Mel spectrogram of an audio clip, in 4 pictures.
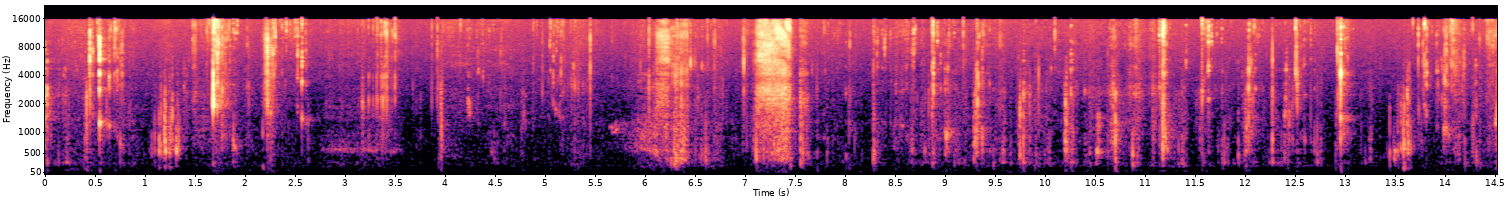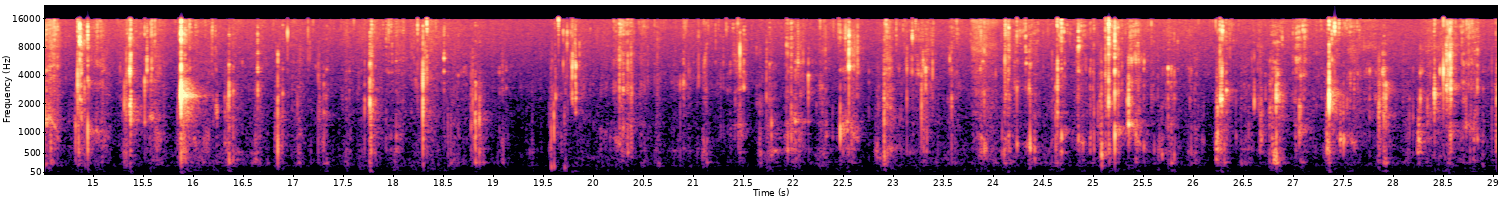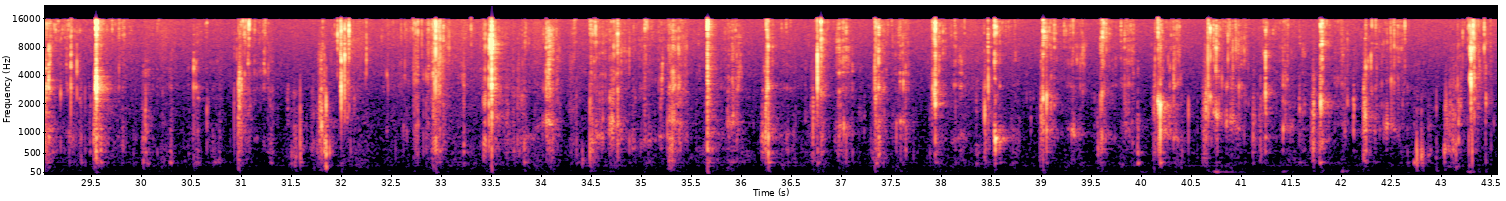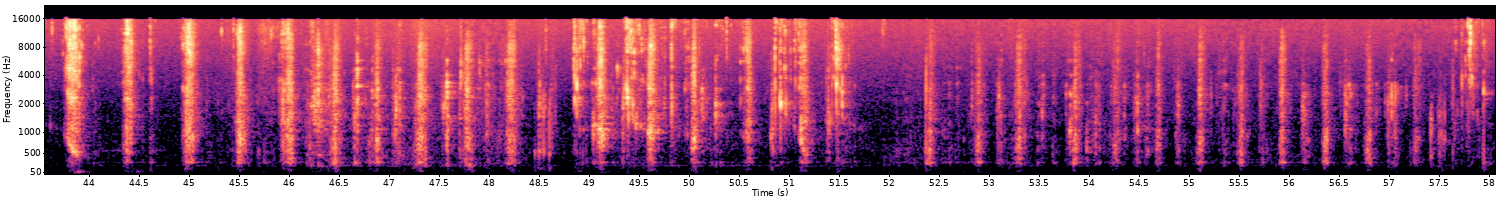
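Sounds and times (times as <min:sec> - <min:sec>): person chewing crunchy food: 0:00.0 - 0:58.0.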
